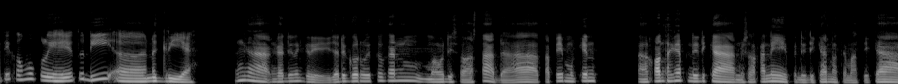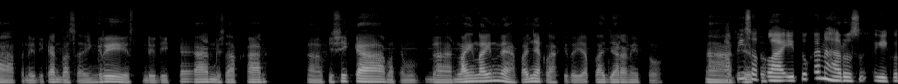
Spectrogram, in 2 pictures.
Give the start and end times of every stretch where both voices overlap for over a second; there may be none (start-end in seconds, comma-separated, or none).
none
